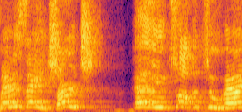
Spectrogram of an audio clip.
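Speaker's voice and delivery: put-on high, snapping, very loud yell. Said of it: "I'm loud as hell in the pod".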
